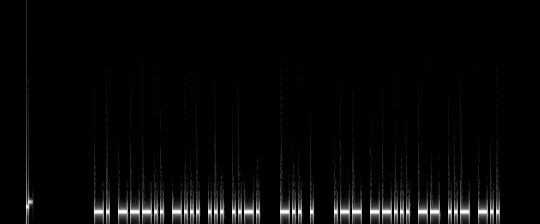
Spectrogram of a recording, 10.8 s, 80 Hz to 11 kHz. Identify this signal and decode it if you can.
Morse code, heard as a keyed tone, about 21 wpm, 700 Hz. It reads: N8BSF DE W7MUD
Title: USA Callsign DE Callsign - 5 Characters - 20wpm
